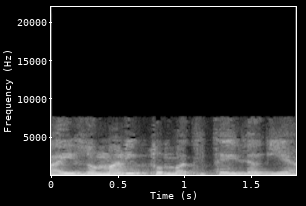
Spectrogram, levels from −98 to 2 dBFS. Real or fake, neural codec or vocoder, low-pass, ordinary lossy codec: fake; codec, 44.1 kHz, 2.6 kbps, DAC; 19.8 kHz; AAC, 24 kbps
